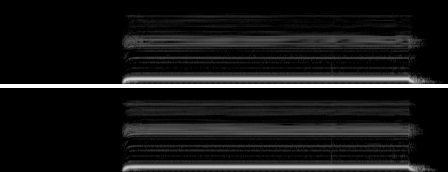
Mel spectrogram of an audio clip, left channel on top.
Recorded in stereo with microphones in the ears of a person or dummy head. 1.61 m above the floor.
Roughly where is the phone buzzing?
Right.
